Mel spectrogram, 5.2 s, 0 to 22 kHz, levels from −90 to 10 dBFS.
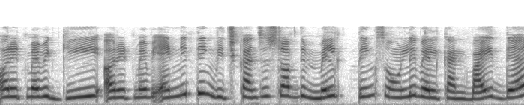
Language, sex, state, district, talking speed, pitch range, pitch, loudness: English, female, Maharashtra, Gondia, 240 wpm, 285-340 Hz, 310 Hz, -16 LUFS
